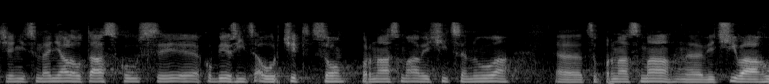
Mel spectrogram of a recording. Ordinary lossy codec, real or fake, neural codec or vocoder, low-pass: MP3, 32 kbps; fake; codec, 16 kHz, 16 kbps, FunCodec, trained on Chinese and English, 50 frames a second; 7.2 kHz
